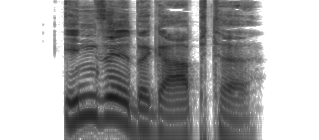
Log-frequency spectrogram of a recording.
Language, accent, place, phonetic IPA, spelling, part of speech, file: German, Germany, Berlin, [ˈɪnzəlbəˌɡaːptə], inselbegabte, adjective, De-inselbegabte.ogg
- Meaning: inflection of inselbegabt: 1. strong/mixed nominative/accusative feminine singular 2. strong nominative/accusative plural 3. weak nominative all-gender singular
